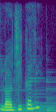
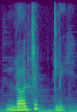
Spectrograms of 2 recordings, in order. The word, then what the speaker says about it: logically: So you pronounce it logically, then it's wrong. So how to pronounce it? Logically. Logically. Don't pronounce letter A here.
